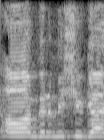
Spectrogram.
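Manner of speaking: mock tearful crying voice. Mocking a man who walked out and started crying, imitating someone crying. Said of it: "starts crying".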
